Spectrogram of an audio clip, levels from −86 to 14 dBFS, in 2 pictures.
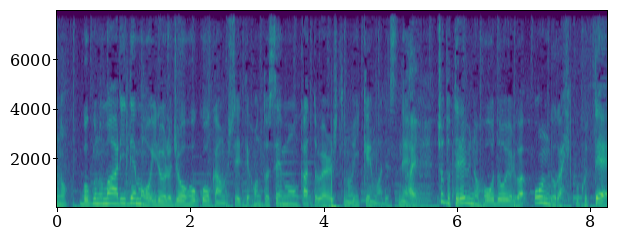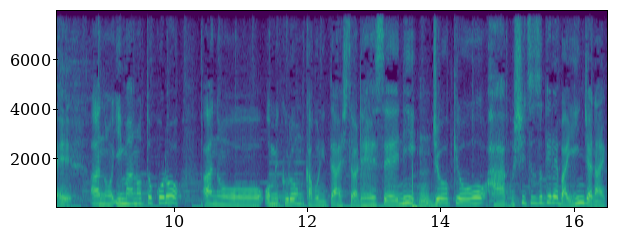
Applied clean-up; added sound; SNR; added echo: none; Crackle; 13 dB; none.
